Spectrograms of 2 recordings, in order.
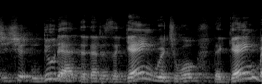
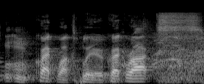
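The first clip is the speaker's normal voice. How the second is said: slow, low hustler drawl with a laugh; mock streetwise player voice; street hustler; 5 semitones lower, 5 dB louder, much slower than usual. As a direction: sell it like a smooth street dealer. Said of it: "I'd be like".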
